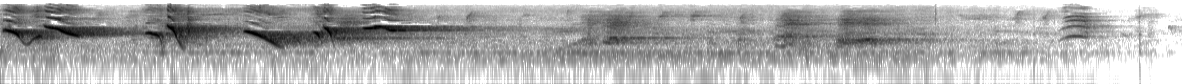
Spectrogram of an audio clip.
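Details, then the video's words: Australian lyrebird mimicking other birds during its courtship dance: three loud, ringing down-slurred whistles, then softer, lower warbled notes and a brief high chirp, with quiet gaps between. "Australian Lyrebird magnificent calls"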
